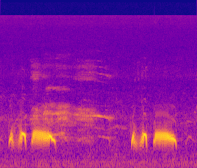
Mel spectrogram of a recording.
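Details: Decoy spotted dove played to rouse rivals: two clipped coos followed by a longer droning coo, the phrase repeated twice, clear and loud with faint background hum.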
